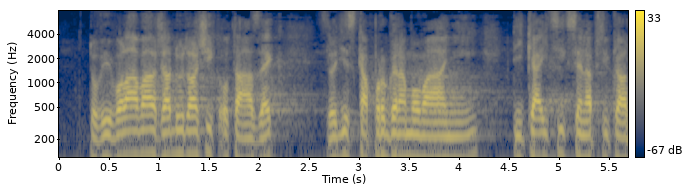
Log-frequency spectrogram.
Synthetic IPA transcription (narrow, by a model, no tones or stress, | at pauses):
t̪ovɪvo̞laːvaːr̝adudalʃiːxʔo̞t̪aːzɛk | z̥lɛɟɪskapɾo̞ɡɾamo̞vaːɲiː | t̪iːkajiːt͡siːxsɛnapr̥iːkla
